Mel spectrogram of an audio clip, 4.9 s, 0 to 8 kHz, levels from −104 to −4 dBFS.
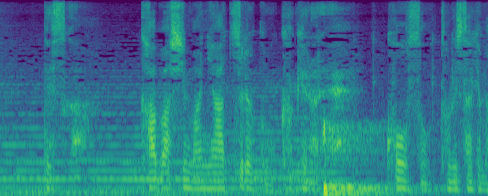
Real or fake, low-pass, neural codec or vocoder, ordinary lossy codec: real; none; none; none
